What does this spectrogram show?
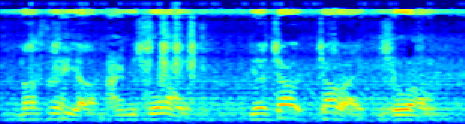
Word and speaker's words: João: take in Rio and to meet his guide, João, an expert in all things Brazil, whose dad was a famous footballer. What's that name? Nice meeting you. Nice to meet you. I'm João.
